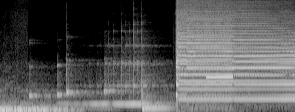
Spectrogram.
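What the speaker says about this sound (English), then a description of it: "He blew this horn that was," A loud air horn blasts close by after a few softer, stepped tones, then holds one long, harsh, piercing note to the end.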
